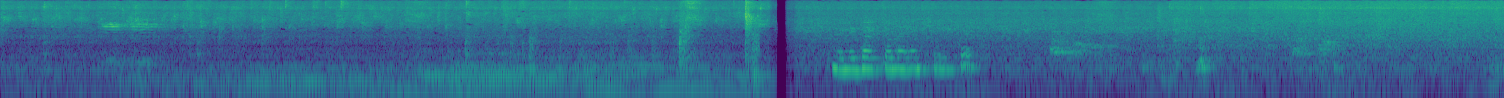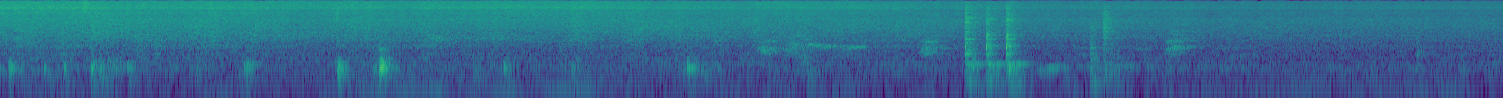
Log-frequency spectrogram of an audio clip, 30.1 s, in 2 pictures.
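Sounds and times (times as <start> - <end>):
food sizzling in oil: 0.0 - 30.0
utensil knocking on pan: 24.6 - 25.4.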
